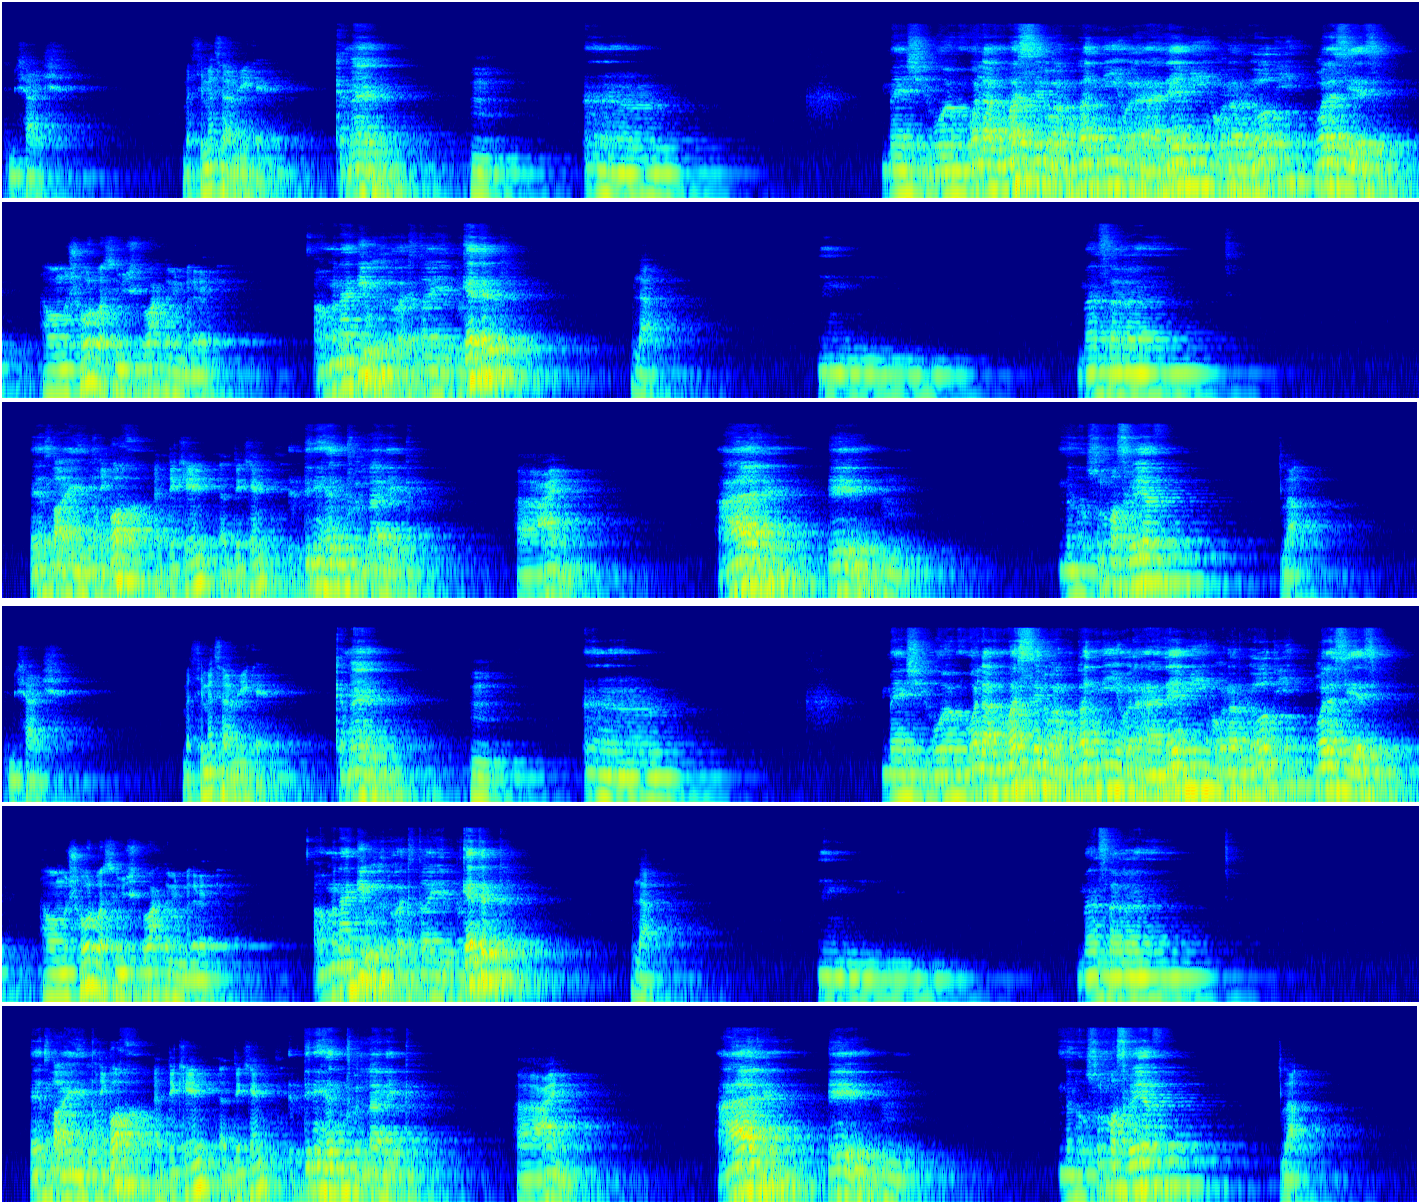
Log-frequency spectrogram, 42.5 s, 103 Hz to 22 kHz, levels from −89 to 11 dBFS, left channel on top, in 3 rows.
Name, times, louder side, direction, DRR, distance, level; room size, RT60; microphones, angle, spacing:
voice 1, 0.1-0.6 1.8-2.7 4.7-4.9 14.5-16.3 20.5-20.7 29.3-29.4 29.9-31.0 33.5-34.0 37.1-37.4 41.1-41.3, right 2 dB, 20° right, 3 dB, 0.5 m, -35 dB
voice 2, 3.3-3.8 5.8-6.5 8.8-13.8 17.3-19.2 22.3-23.5 24.9-26.0 28.6-29.7 31.4-32.3 35.5-36.1 36.6-37.0 38.9-39.9, right 1 dB, 35° right, -2 dB, 1.3 m, -31 dB
6.5 x 3.3 x 5.5 m, 1.2 s
head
